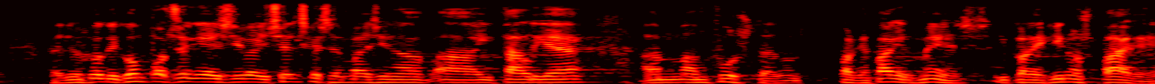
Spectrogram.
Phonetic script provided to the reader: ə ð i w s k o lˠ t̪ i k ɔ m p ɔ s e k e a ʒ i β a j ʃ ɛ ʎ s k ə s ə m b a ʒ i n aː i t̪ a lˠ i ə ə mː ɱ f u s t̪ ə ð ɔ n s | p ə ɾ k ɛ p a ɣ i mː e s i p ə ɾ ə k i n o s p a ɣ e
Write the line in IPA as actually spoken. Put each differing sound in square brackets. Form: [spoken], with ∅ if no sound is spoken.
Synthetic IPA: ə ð i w s k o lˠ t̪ i k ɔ m p ɔ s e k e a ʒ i β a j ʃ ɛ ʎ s k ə s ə m b a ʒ i n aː i t̪ a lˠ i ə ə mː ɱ f u s t̪ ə ð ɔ n s | p ə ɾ k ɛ p a ɣ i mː e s i p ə ɾ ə k i n o s p a ɣ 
